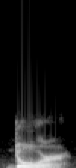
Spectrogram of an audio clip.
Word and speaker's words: door: Door. Okay. The front door. The front door. Good. Now the R comes out just a little bit more.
